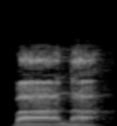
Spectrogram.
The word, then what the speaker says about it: 많아: But the sound of here of this letter is dropped or weakened. The remaining 니은 moves to the next letter because of liaison or linking. So it is pronounced as 많아.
